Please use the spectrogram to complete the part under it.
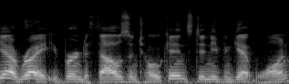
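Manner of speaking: normal talking voice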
